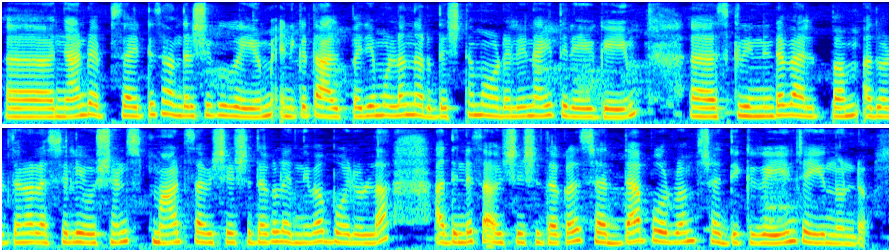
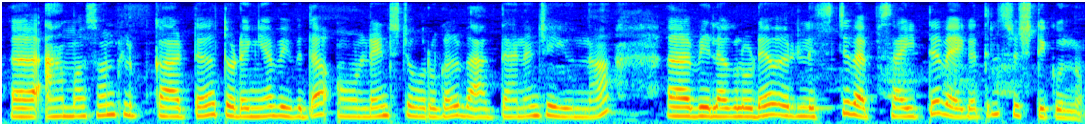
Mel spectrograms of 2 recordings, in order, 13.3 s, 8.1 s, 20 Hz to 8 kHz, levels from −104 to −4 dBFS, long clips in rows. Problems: none marked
